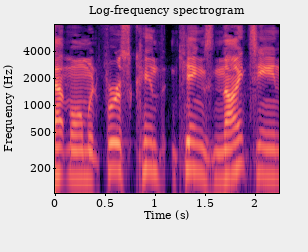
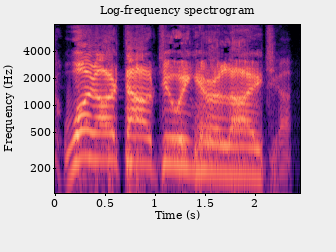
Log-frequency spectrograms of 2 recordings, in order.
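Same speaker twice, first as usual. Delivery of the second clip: thundering rebuke; 2 semitones higher, 5 dB louder than usual. Acted. Wrathful God as he could have spoken, thundering. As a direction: boom it out in stretched, archaic grandeur. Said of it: "what he could have said".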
